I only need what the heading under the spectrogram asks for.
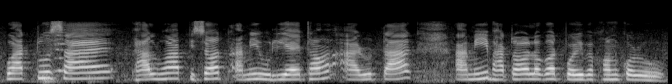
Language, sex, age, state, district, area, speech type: Assamese, female, 30-45, Assam, Nagaon, rural, spontaneous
